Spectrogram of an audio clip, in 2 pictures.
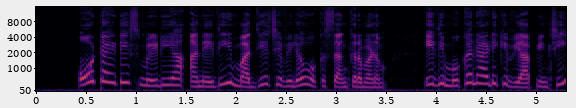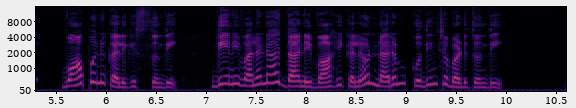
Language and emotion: Telugu, neutral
